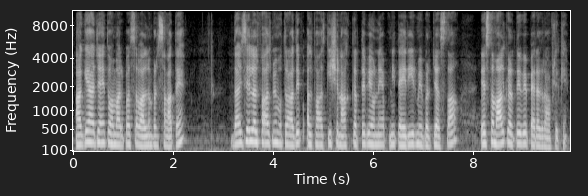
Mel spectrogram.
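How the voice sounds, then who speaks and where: A woman's voice: mid-range voice, fairly even intonation, clean tone. Patient Pakistani Urdu teacher, woman. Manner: patient, explanatory, frequent "theek hai" check-ins and "aa" fillers. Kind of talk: exam-focused grammar lesson.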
